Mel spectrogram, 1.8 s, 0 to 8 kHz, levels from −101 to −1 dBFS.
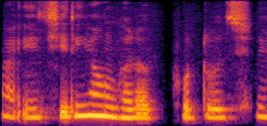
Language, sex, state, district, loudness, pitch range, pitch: Hindi, female, Bihar, Saharsa, -18 LUFS, 205-230 Hz, 215 Hz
